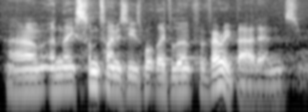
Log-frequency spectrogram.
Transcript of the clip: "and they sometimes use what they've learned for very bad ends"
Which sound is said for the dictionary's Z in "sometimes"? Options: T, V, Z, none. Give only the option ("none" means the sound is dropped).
Z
